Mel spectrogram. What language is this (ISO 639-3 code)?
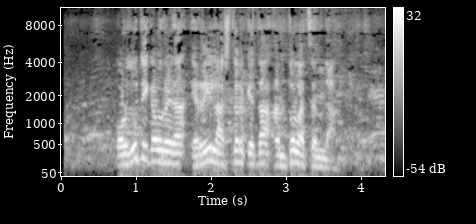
eus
